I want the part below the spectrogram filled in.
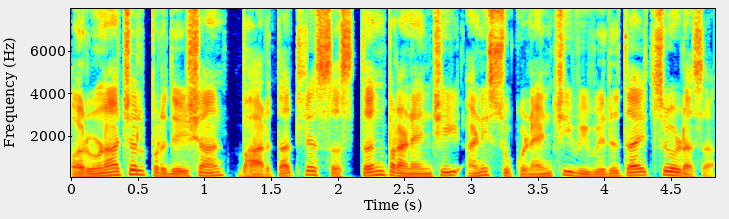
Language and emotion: Goan Konkani, neutral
